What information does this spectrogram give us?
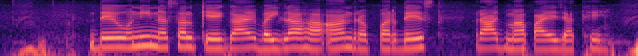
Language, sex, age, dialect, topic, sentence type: Chhattisgarhi, female, 31-35, Eastern, agriculture, statement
